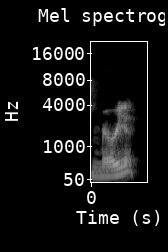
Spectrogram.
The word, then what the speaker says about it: Marriott: there behind State Farm actually it's technically pronounced Marriott like you get married to it um so the Marriot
